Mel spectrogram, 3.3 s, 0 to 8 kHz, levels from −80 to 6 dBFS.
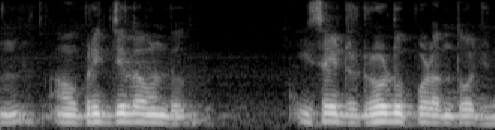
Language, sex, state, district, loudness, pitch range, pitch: Tulu, male, Karnataka, Dakshina Kannada, -17 LUFS, 120-135 Hz, 130 Hz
